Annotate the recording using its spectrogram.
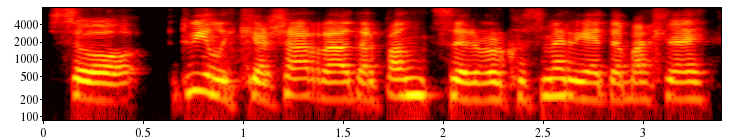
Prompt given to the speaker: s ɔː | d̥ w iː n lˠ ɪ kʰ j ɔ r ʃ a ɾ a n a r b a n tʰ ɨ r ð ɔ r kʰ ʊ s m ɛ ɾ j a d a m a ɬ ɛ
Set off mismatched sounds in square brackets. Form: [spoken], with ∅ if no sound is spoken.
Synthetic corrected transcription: s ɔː | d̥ w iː n lˠ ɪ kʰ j ɔ r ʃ a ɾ a [d] a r b a n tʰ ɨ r [v] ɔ r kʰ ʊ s m ɛ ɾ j a d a m a ɬ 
